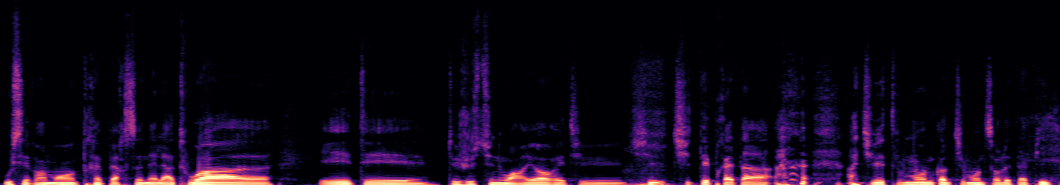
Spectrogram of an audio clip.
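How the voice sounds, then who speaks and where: Mellow-voiced male sports interviewer. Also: mid-range voice, flat delivery, normal speed, smooth, no room sound, studio quality. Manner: friendly, rambling questions with restarts.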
